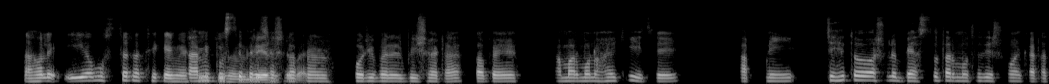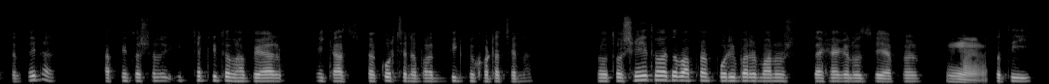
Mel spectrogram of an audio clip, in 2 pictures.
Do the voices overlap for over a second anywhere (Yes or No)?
Yes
